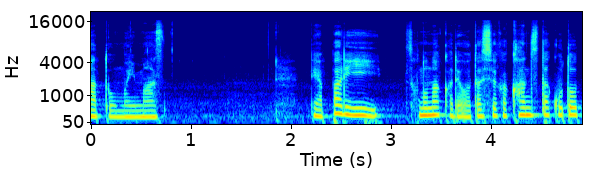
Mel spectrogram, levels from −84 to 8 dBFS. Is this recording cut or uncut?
uncut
